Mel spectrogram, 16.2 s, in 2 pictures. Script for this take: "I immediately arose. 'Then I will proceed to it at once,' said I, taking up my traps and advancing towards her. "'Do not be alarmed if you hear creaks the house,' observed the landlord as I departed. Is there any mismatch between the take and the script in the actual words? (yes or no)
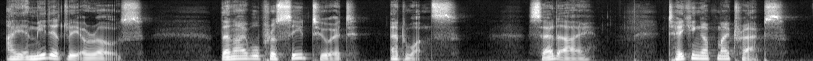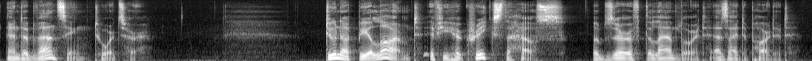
no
